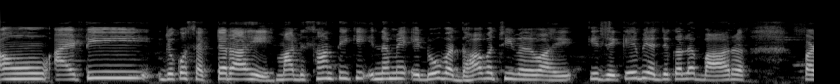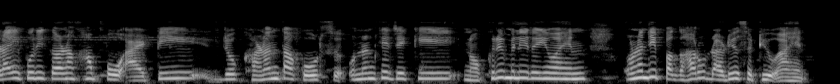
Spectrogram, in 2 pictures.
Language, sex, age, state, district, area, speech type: Sindhi, female, 30-45, Maharashtra, Thane, urban, spontaneous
